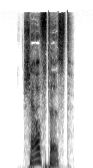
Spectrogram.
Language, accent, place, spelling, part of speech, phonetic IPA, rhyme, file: German, Germany, Berlin, schärftest, verb, [ˈʃɛʁftəst], -ɛʁftəst, De-schärftest.ogg
- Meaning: inflection of schärfen: 1. second-person singular preterite 2. second-person singular subjunctive II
